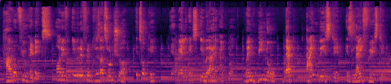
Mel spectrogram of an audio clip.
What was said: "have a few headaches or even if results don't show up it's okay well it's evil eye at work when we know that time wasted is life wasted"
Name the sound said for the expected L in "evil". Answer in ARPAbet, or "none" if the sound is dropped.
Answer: N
